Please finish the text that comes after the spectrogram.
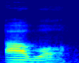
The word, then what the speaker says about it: hour: But in the word university, the word starts with letter u, but pronunciation is u, ya, university. So, we use a university. Similarly, next example is our, H-O-U-R.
